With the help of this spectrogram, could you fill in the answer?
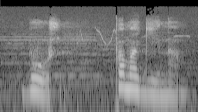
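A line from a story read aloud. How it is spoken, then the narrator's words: Sighing. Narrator (Russian): вздохнула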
